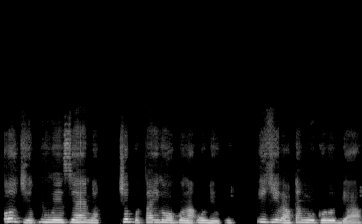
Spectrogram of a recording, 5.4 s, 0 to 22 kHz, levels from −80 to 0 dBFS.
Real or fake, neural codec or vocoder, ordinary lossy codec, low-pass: fake; codec, 24 kHz, 0.9 kbps, WavTokenizer, medium music audio release; none; none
